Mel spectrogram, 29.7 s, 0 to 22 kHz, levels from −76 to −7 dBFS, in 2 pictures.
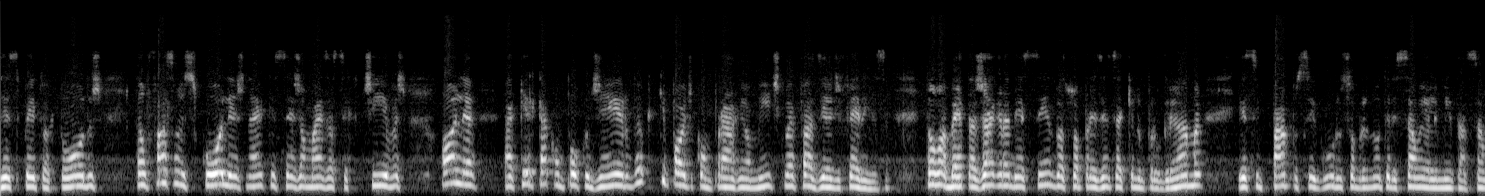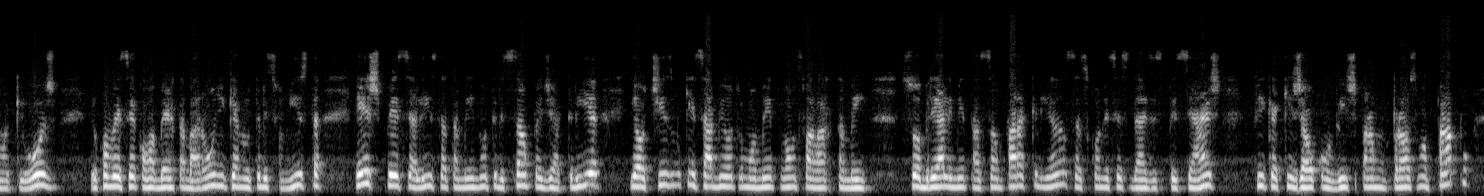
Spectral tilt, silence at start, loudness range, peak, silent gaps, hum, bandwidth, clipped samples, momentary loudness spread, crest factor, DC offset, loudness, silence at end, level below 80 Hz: -8 dB/octave; 0 s; 2 LU; -2 dBFS; none; none; 7.8 kHz; under 0.1%; 7 LU; 16 dB; under 0.1%; -19 LUFS; 0.15 s; -66 dBFS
